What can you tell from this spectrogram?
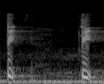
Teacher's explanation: Estoy diciendo ahí, pero es una i glotalizada.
